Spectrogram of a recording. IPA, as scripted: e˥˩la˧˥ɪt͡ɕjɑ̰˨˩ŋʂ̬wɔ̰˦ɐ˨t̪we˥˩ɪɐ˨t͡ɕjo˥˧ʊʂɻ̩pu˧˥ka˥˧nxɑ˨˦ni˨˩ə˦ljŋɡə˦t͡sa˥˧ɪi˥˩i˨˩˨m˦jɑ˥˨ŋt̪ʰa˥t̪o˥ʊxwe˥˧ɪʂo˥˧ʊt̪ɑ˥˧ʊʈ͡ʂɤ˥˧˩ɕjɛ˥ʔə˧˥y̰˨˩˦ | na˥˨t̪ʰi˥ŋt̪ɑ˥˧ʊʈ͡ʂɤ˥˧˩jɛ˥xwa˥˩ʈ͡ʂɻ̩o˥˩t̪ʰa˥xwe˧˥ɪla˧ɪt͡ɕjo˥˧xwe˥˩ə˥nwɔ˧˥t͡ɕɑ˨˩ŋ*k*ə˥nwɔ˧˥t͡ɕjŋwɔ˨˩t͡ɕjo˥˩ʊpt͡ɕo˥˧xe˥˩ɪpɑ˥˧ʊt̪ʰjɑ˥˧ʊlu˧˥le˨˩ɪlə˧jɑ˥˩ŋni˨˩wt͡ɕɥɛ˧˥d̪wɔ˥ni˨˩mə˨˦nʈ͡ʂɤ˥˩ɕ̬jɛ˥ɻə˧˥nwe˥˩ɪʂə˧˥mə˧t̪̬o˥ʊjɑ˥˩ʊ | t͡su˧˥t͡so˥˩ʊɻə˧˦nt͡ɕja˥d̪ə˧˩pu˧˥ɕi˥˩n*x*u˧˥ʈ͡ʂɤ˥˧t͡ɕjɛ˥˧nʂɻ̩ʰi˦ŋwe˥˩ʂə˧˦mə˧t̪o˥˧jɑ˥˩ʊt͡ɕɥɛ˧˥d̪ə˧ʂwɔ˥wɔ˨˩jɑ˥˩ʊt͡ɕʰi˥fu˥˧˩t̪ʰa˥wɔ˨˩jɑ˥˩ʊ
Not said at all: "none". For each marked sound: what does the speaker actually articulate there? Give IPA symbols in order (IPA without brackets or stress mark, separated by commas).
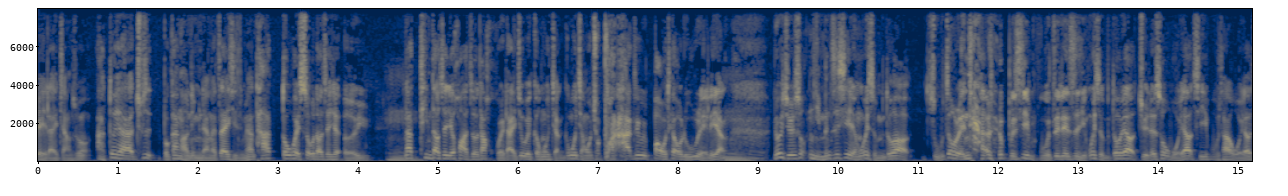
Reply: k, f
